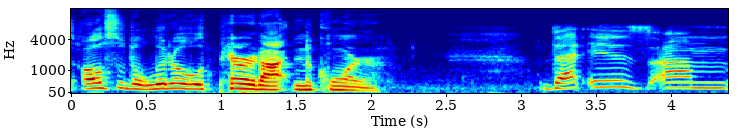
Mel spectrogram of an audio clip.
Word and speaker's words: Peridot: And as Cedarberry says, also the little peridot in the corner. That is for my computer. My computer is actually named Peridot.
